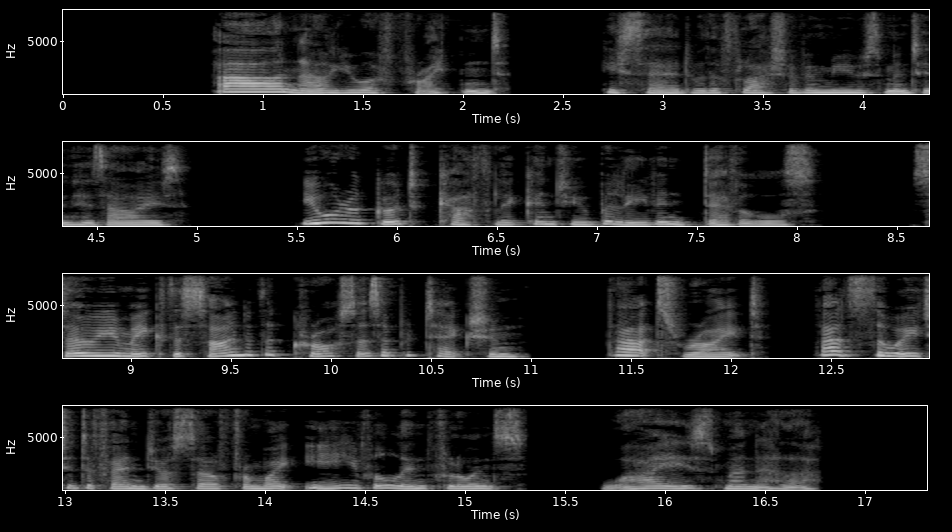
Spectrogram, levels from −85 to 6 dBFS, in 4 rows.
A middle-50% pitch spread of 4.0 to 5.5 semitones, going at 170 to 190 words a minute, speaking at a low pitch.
No: average, 4.6 semitones; average, 175 wpm; high, 195 Hz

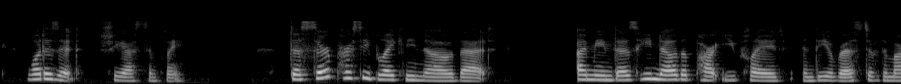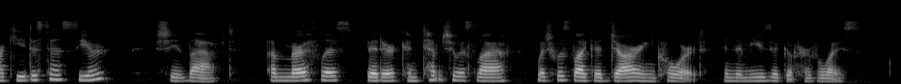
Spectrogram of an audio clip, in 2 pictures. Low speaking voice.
No: medium, 180 Hz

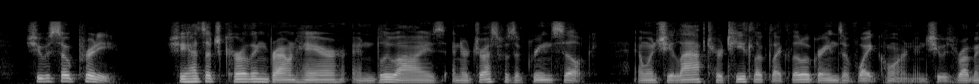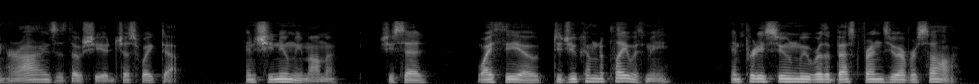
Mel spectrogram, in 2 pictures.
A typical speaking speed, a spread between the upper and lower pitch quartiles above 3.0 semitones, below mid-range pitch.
No: fast, 225 wpm; average, 3.9 semitones; low, 110 Hz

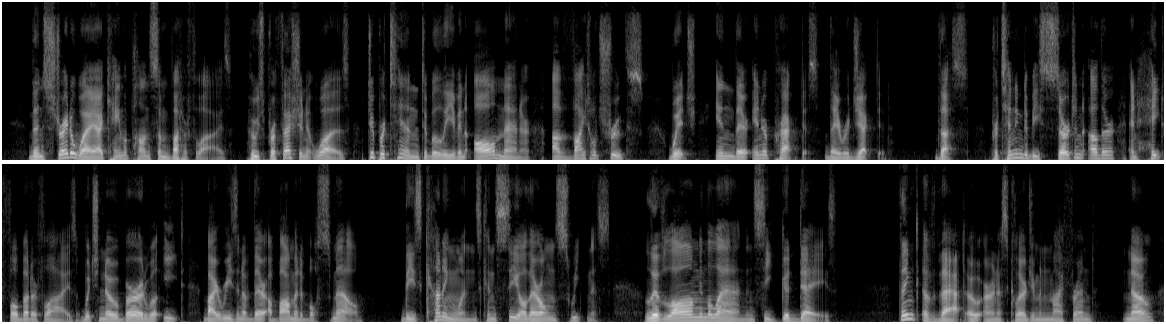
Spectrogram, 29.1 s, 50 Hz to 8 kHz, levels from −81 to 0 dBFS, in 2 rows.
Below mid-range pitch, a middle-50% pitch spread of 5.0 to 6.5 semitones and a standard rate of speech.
Yes: low, 120 Hz; average, 5.3 semitones; average, 150 wpm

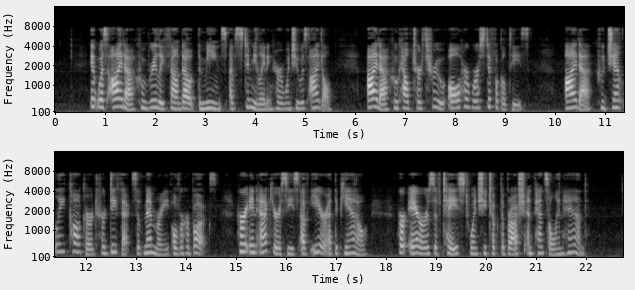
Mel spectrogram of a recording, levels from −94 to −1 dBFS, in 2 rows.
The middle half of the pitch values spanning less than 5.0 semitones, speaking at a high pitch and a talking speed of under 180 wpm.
Yes: average, 3.6 semitones; high, 215 Hz; average, 150 wpm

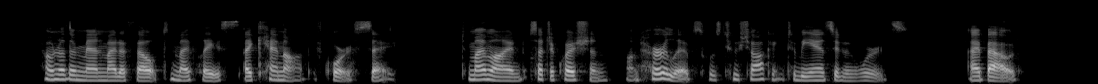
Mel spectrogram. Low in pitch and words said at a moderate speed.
No: high, 200 Hz; average, 180 wpm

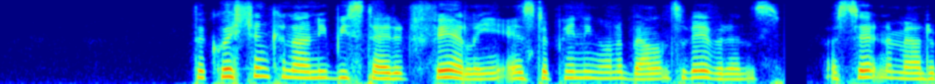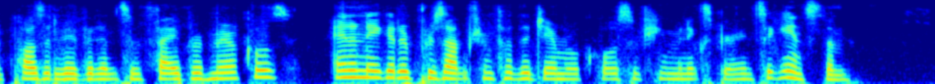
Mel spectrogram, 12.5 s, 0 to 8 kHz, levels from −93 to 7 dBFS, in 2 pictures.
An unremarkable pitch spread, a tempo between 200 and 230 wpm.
No: average, 3.3 semitones; average, 180 wpm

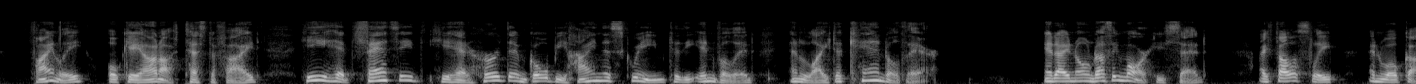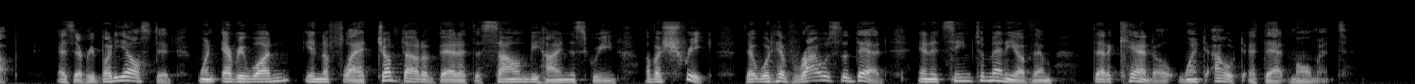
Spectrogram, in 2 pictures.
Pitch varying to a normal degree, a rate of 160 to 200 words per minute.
No: wide, 6.5 semitones; average, 170 wpm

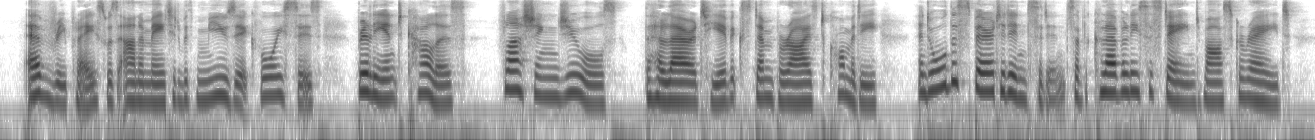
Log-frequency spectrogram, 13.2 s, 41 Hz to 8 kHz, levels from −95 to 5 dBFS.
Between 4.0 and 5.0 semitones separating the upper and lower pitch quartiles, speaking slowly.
Yes: average, 4.5 semitones; slow, 115 wpm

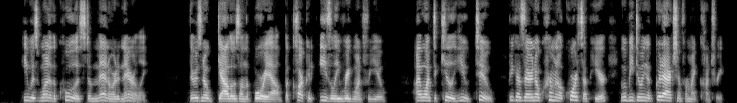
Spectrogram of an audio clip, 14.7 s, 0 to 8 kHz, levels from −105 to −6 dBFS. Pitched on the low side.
No: high, 205 Hz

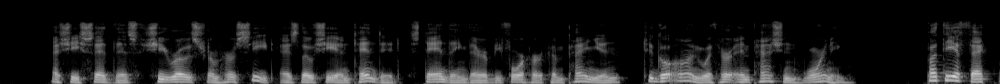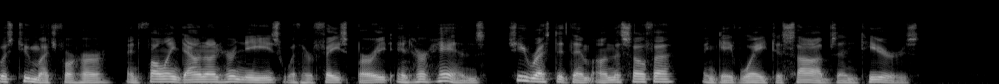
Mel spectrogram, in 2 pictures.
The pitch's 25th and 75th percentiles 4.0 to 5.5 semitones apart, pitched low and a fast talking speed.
No: average, 5.0 semitones; low, 105 Hz; average, 175 wpm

